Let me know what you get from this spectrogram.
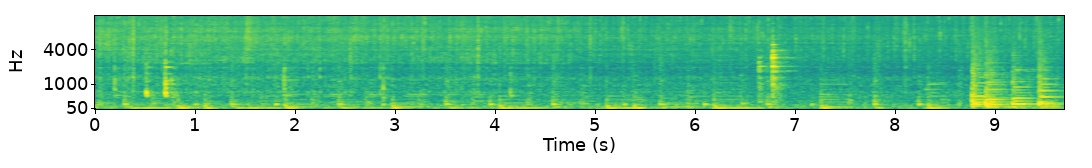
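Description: Chopped garlic and green chili sizzling in oil in a metal pot, stirred with a wooden spatula that scrapes and taps against the pot bottom now and then. Music comes in near the end.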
